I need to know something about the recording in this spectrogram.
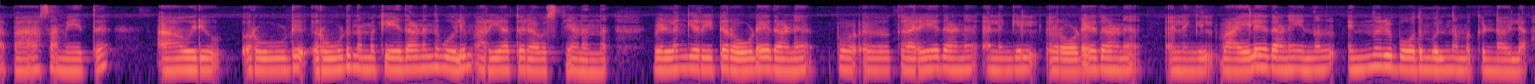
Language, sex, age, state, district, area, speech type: Malayalam, female, 18-30, Kerala, Kozhikode, urban, spontaneous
